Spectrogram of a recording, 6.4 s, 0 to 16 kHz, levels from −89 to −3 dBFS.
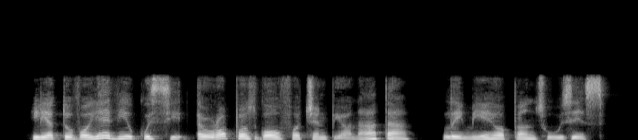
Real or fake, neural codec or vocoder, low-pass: fake; codec, 16 kHz, 1 kbps, X-Codec, WavLM features, trained on Multilingual LibriSpeech; 7.2 kHz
